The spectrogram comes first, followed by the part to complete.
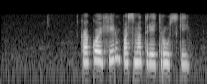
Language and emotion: Russian, neutral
